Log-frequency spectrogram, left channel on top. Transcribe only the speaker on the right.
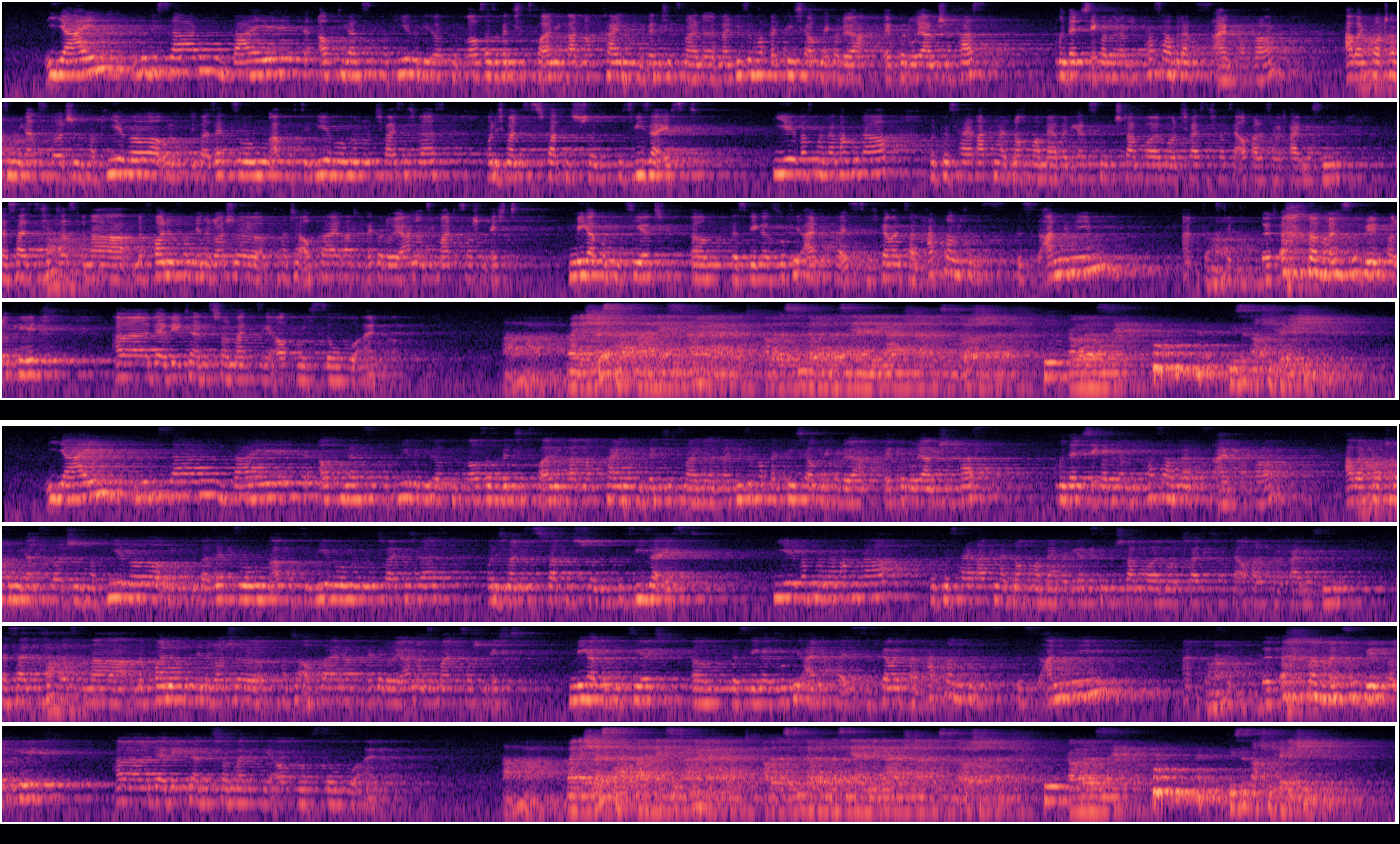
Ah.
Aha,
aha,
aha. Meine Schwester hat mal einen Mexikaner geheiratet, aber das ging darum, dass er einen legalen Status in Deutschland hat.
Aber das, <laughs> die sind auch schon wieder geschieden.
